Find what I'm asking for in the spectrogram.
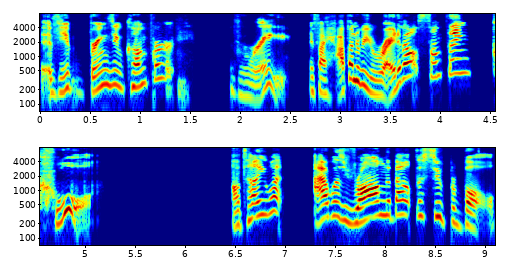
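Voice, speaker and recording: A woman speaks in a high voice with very wide pitch swings. Her long pauses come often, and the sound is dry and close with no echo. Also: moderate pace. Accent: American. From Florida. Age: 30s. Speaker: tarot reader livestreamer. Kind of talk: livestream tarot readings with chat. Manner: casual, chatty.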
